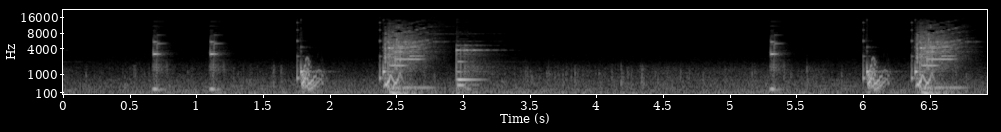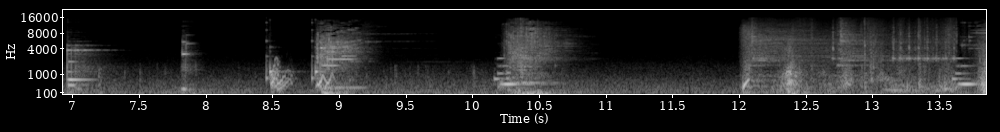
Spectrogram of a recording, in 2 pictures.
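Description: Short electronic clicks and chimes sound as menu items are selected.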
